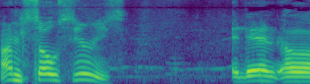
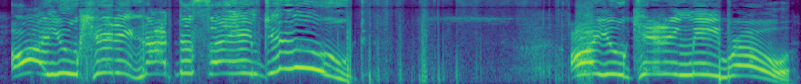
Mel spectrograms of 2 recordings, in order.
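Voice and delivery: outraged disbelief; slower than usual. Real, not acted. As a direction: shout at the screen in disbelief. Opponent has the same player.

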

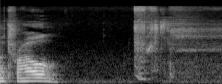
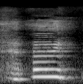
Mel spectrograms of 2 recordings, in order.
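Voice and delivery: mocking shout; 6 semitones higher than usual. Real, not acted. Mocking chat user.

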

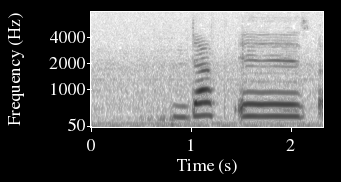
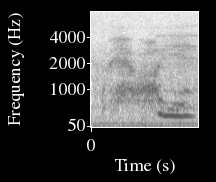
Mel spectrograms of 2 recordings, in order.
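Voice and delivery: very soft unvoiced whisper; sneak-whisper the question; 16 dB quieter than usual. Real, not acted. Searching quietly.

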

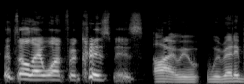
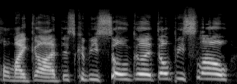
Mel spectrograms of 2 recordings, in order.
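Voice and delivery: ordinary talk

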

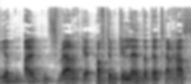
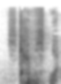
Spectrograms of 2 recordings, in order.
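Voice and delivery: broken and much softer, near tears; a quiet, worn-out sob of despair; sobbing; 11 dB quieter than usual. Acted. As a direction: give up on a sob. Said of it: "antwortete Lucretia schluchzend".

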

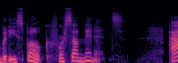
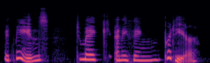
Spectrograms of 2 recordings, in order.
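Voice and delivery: high, hesitant little Alice answer; doubtful; 8 semitones higher than usual. A narrator's reading. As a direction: feel your way through the definition. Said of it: "said Alice doubtfully".

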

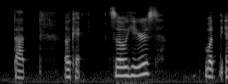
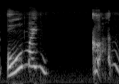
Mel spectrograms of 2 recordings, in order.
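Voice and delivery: much higher and louder oh my god; fangirl squeal; 14 semitones higher, 8 dB louder than usual. Real, not acted. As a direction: squeal it out at the photo.

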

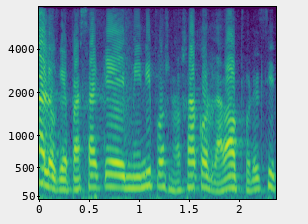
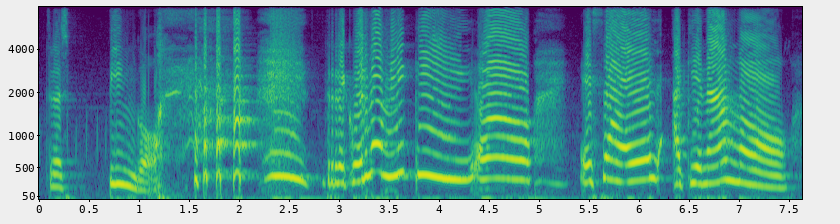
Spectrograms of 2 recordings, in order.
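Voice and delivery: higher, lovestruck cartoon mouse voice; a lightly higher, lovestruck girl voice; voicing Minnie; 5 semitones higher, slower than usual. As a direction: read it as a sweet, dreamy Minnie.

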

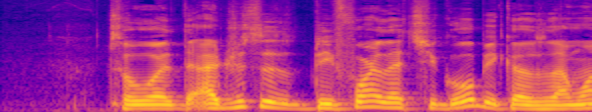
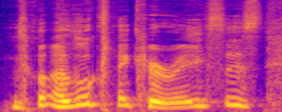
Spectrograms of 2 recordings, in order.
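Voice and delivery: laughing; 8 semitones higher, 4 dB louder than usual. Real, not acted. Caller mocks scammer's racism accusation.

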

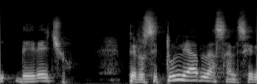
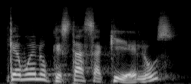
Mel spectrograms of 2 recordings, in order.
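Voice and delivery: higher, brighter welcoming tone with the name said kindly; warm welcome; 3 semitones higher than usual. Shown as a demonstration. Doctor showing prosody, warmly welcoming Luz. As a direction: greet her like you're truly glad she came. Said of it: "La manera como hablamos se llama prosodia".

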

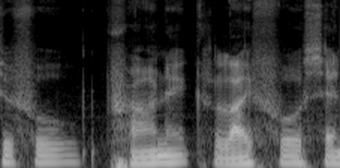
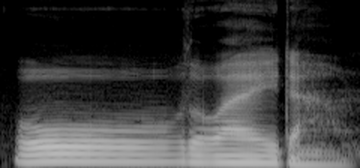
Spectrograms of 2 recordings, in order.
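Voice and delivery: slow, lingering meditative phrase with an elongated "all"; drawn-out guidance; 2 semitones higher, much slower than usual. Real, not acted. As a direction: stretch "all" out long and slow. Guiding the breath down the body.

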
